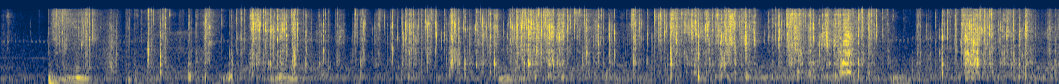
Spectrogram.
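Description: The foil wrapper of a Panini Adrenalyn XL trading card packet is torn open and crinkled by hand. It makes a continuous crinkling rustle, loudest in the middle and again near the end.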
